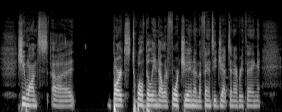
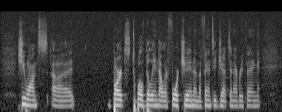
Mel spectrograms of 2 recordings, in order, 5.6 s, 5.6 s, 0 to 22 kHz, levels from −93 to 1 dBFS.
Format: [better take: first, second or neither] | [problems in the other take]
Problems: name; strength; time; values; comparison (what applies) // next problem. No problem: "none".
first | hiss; faint; throughout; 25 dB below the speech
